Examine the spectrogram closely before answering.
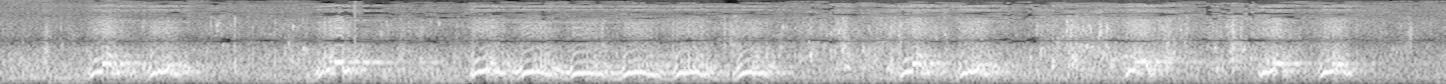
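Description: Dogs barking in quick runs of several short barks, with pauses between the runs, over a steady background noise.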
